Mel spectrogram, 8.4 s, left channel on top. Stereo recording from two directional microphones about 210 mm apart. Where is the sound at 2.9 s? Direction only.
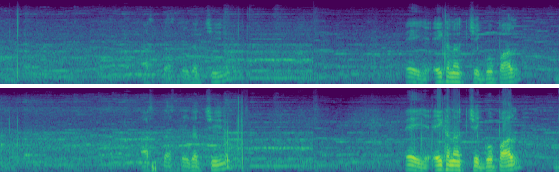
30° right (ahead or behind).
